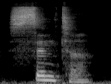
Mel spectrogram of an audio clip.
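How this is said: It is said with a British accent. "British people say, uh, pronounce the word center"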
